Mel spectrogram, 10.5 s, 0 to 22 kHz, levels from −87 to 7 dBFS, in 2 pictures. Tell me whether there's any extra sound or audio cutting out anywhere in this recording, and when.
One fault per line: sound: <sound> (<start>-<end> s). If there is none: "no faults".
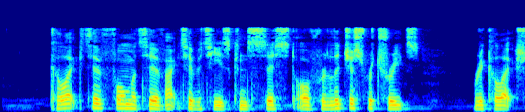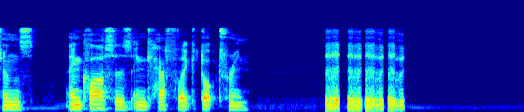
sound: laugh (8.5-9.3 s)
